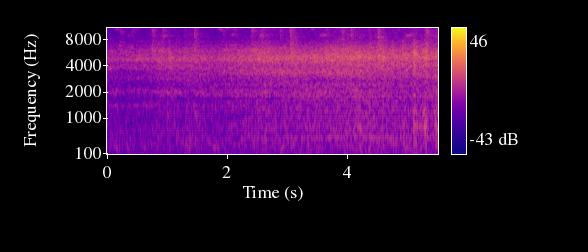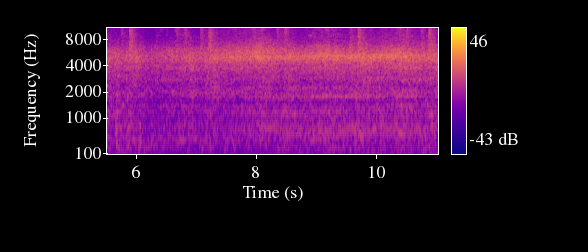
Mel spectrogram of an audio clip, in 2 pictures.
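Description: JR E231/E233-series electric commuter train moving off along the track, its wheels clicking over the rail joints with a quick run of clicks about five seconds in, growing louder as the cars speed up past.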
